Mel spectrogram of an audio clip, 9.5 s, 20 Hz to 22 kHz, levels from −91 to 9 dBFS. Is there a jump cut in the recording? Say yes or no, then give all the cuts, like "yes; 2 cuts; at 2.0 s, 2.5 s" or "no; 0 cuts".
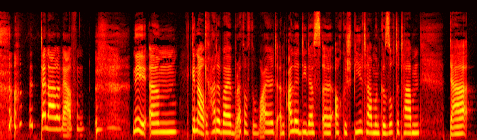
yes; 1 cut; at 4.1 s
